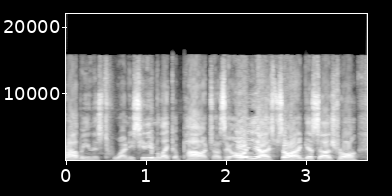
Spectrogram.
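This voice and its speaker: A man's high-pitched, very fast speech with an American accent. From New Jersey. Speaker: podcaster. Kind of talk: casual monologue.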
